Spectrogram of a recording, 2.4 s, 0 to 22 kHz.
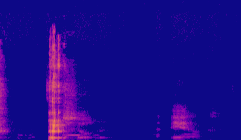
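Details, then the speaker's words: Single loud, throaty burp, then a faint voiced sound, released after chugging a Diet Wild Cherry Pepsi while trying not to burp, at 3:15 in the morning. "did it okay here comes the burp oh gosh"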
